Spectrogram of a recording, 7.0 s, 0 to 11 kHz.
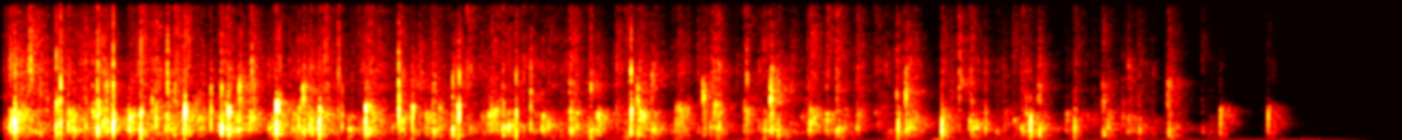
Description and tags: Applause Small Crowd 2
Cheers after a song at a small concert in Loophole club, Berlin, Germany. Recorded with a Zoom H2.
cheer, hand, clap, crowd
